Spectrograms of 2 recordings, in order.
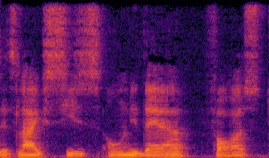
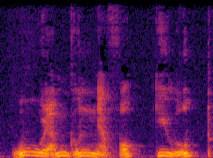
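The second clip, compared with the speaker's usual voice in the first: put-on loud, high, caricatured Russian villain accent; 8 semitones higher, 7 dB louder than usual. Imitating an actor's over-the-top Russian accent: imitating a caricatured Russian accent. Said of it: "his Russian accent in it".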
